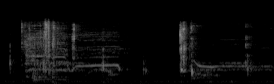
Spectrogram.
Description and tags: compact camera extend and retract
The sound of a compact digital camera being extended when turned off, then contracted when turned off.
camera, compact, digital, extend, machine, mechanical, nikon, whirr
